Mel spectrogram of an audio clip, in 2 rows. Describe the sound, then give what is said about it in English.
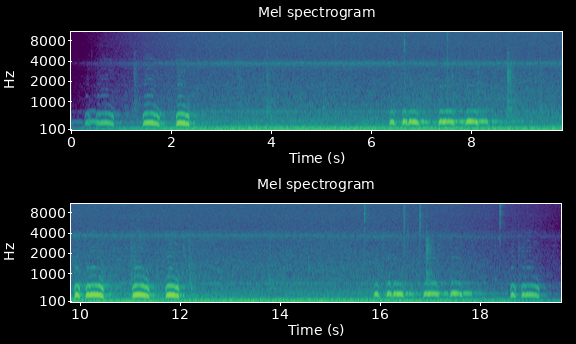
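Short groups of soft, hollow owl hoots repeat every few seconds, moderately loud, over a steady low rumble in the background, heard one morning outside a bedroom window in the country. “Like owls hooting at 3 a.m.”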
